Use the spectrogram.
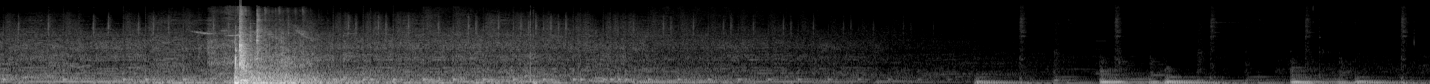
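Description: A single loud door slam as a door is shut on entering, landing early against a murky ambient background that slowly fades, followed by a sparse, rhythmic musical beat near the end.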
